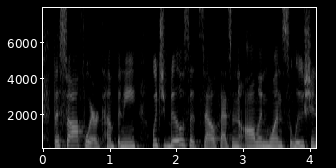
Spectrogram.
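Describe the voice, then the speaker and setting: This woman has a fairly high pitch, a moderate pace and an ordinary speaking voice. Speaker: broadcast journalism student reporter. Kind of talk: TV news reporting.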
